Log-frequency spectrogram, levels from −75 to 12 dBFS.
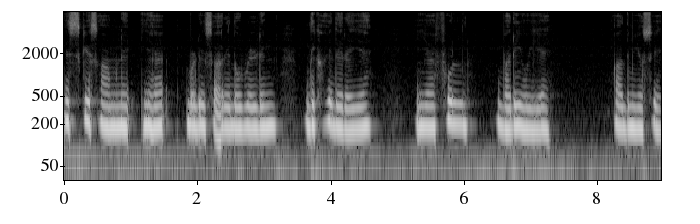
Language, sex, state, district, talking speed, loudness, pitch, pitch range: Hindi, male, Bihar, Vaishali, 120 wpm, -14 LUFS, 180 Hz, 175-185 Hz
